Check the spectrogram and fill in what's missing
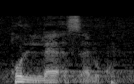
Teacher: هتضغم لام قل في لام لا، عشان كده تجد ان اللام الاولانيه في قل ما عليهاش سكون، واللام الثانيه ايه مشدده للاضغام.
